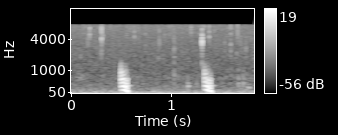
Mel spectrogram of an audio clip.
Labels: {"label": "biophony", "recorder": "SoundTrap 300"}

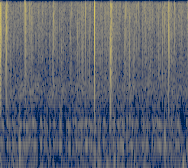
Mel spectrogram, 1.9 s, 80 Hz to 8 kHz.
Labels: {"label": "anthrophony, mechanical", "recorder": "SoundTrap 300"}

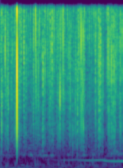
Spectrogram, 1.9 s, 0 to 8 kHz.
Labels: {"label": "biophony, cascading saw", "recorder": "SoundTrap 600 or HydroMoth"}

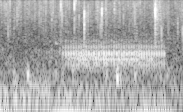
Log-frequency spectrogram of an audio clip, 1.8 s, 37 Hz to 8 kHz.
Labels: {"label": "biophony, croak", "recorder": "SoundTrap 500"}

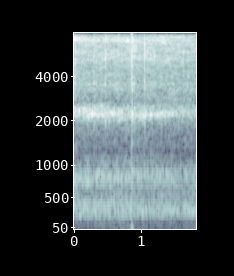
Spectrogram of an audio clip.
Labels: {"label": "anthrophony, boat engine", "recorder": "HydroMoth"}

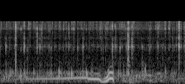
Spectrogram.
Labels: {"label": "biophony, cascading saw", "recorder": "HydroMoth"}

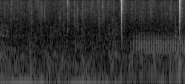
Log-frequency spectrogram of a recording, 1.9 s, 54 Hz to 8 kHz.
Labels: {"label": "biophony, croak", "recorder": "SoundTrap 500"}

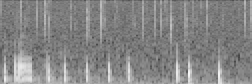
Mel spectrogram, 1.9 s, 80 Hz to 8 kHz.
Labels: {"label": "biophony, knock croak", "recorder": "SoundTrap 300"}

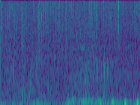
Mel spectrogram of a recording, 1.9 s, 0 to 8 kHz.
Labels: {"label": "biophony", "recorder": "SoundTrap 500"}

